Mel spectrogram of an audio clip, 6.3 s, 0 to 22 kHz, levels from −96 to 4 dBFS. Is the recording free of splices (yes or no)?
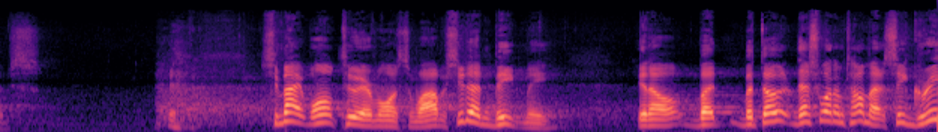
no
